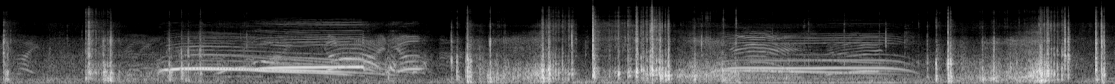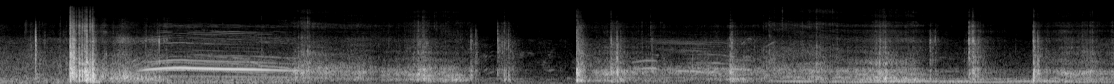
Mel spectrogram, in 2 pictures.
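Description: A skateboard deck clacks against concrete.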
